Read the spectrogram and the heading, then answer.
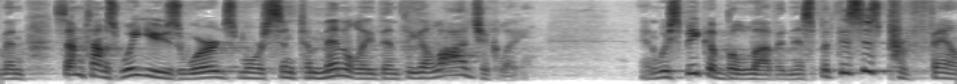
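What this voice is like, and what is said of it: Southern North Carolina accent. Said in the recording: “I'm a Southerner. You can tell from this North Carolina accent”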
